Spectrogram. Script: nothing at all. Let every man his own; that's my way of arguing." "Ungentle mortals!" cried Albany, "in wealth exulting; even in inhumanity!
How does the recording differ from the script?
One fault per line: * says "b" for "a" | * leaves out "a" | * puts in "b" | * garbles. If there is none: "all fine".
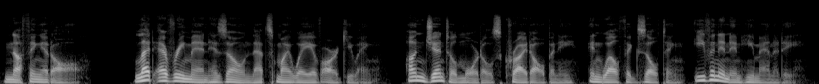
all fine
